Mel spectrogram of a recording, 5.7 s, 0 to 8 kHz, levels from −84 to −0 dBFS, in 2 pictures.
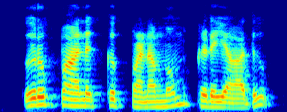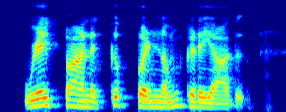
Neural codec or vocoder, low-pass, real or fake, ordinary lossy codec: codec, 16 kHz, 2 kbps, FunCodec, trained on Chinese and English, 25 frames a second; 7.2 kHz; fake; Opus, 64 kbps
